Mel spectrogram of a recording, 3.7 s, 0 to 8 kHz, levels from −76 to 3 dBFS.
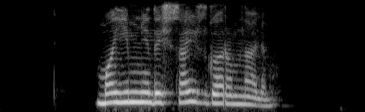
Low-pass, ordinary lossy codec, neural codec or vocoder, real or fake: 7.2 kHz; Opus, 24 kbps; none; real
